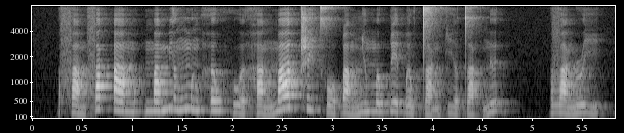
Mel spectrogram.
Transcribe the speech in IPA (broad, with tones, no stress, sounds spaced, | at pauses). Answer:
f a˨˩˨ m f a˦˥ k̚ ʔ a˧ m | m a˧˥ m j ə˧˥ ŋ m ə˧ ŋ h ə˧ w h u˨˩˨ ə̯ h a˨˩˨ ŋ m aː˦˥ t̚ ʂ i˧ t̪ʰ o˨˩˨ ɓ a˨˩˨ m ɲ ɨ˧ m ə˧ w ɓ e˧ ɓ ə˨˩ w t̪ a˨˩˦ ŋ k i˨˩ ə̯ t̪ a˨˩ k̚ n ɨ˦˥ t̚ | v a˨˩˨ ŋ ɹ i˨˩˨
